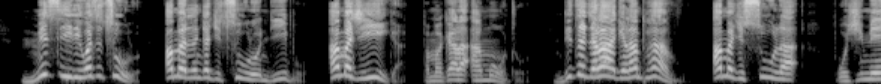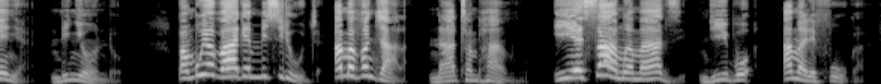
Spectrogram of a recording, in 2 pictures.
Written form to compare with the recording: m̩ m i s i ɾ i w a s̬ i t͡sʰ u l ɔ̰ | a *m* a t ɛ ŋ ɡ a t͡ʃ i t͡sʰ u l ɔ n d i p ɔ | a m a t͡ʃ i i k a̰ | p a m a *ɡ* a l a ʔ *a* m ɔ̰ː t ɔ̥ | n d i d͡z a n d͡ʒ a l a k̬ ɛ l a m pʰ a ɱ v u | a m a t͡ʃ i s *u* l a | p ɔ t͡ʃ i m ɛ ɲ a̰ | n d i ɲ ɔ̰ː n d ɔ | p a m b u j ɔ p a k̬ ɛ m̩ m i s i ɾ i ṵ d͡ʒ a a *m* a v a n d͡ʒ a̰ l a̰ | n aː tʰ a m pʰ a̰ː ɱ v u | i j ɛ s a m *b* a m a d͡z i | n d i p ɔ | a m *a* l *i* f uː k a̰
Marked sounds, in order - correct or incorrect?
correct, incorrect: k, correct, correct, correct, incorrect: w, correct, incorrect: ɛ

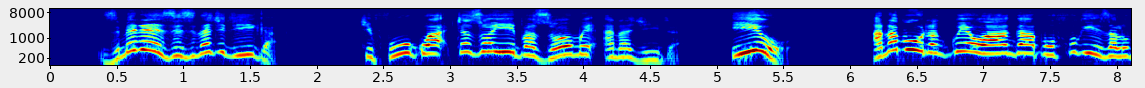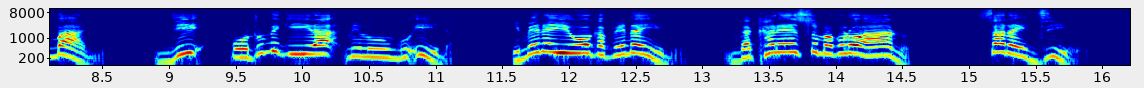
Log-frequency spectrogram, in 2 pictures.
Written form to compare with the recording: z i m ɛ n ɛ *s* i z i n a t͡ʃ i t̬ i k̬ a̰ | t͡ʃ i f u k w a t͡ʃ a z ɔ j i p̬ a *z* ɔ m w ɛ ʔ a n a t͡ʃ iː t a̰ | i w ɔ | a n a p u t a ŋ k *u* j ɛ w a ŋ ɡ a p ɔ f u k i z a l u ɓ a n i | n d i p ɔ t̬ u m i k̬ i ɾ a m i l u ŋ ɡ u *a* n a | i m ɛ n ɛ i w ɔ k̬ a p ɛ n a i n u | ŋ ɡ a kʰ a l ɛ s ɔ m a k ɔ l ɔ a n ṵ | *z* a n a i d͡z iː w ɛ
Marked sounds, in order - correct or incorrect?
incorrect: z, correct, correct, incorrect: i, incorrect: s

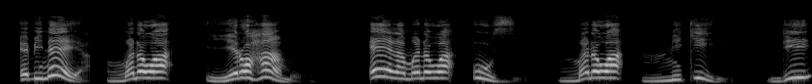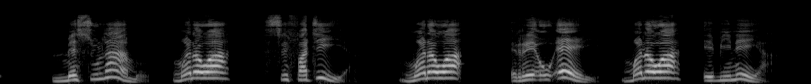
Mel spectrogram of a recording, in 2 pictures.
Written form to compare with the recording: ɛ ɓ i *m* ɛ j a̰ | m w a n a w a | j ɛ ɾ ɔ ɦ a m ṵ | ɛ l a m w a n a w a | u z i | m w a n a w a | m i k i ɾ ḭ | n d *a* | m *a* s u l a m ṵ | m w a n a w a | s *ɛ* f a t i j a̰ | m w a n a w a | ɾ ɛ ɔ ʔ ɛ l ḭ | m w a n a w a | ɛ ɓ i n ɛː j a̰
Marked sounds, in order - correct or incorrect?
incorrect: n, incorrect: i, incorrect: ɛ, correct

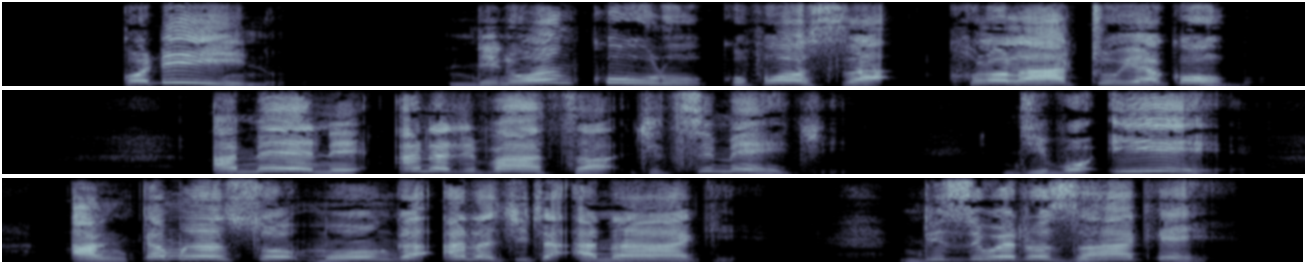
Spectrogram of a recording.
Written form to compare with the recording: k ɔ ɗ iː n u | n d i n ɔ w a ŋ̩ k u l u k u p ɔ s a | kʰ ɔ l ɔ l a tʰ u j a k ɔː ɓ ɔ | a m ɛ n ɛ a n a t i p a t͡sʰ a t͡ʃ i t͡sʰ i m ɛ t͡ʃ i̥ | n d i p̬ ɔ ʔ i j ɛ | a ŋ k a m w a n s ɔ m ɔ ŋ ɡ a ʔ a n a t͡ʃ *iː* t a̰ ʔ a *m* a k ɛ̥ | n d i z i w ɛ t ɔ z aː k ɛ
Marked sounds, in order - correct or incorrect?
incorrect: i, incorrect: n

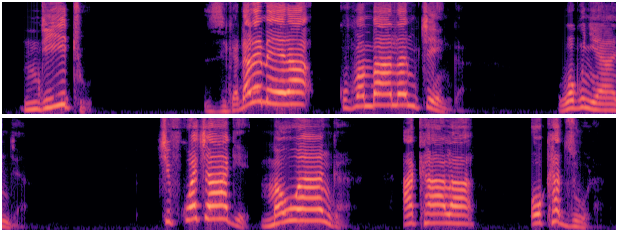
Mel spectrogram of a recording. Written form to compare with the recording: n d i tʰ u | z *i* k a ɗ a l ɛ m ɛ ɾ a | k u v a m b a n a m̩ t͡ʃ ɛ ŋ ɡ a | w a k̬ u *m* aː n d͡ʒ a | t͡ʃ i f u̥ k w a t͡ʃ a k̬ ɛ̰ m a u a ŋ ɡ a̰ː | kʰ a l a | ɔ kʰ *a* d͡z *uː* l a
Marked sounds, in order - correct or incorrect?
correct, incorrect: ɲ, correct, correct

